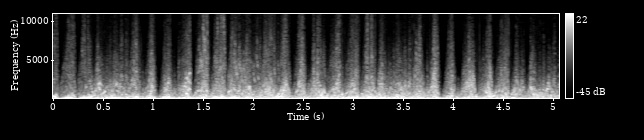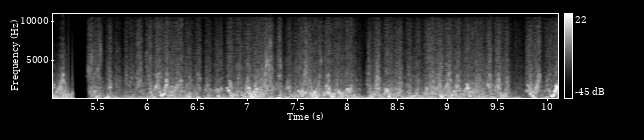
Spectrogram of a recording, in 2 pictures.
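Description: Loud, heavily distorted, effects-processed music clip with a rapid stuttering crackle through it. It cuts out about five seconds in, and a second, duller-sounding processed clip starts straight after.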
